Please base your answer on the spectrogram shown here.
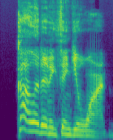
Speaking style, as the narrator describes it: Mom snapped

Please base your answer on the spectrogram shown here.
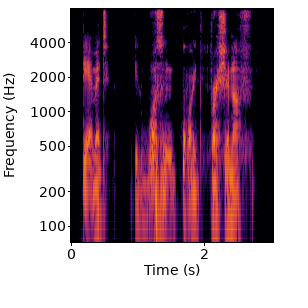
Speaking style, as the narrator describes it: West muttered through his bandages

